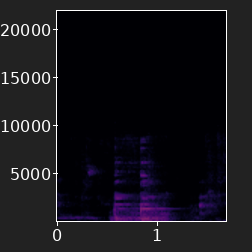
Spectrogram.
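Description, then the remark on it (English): A drinking glass of rum punch rattles in a short, busy burst of clinks and jingles lasting under a second, with quieter clattering before and after and faint voices in the background. “I know it tastes good when you start rattling that glass.”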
